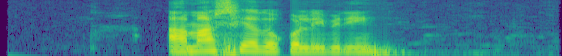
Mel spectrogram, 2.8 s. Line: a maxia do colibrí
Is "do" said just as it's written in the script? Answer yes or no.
yes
